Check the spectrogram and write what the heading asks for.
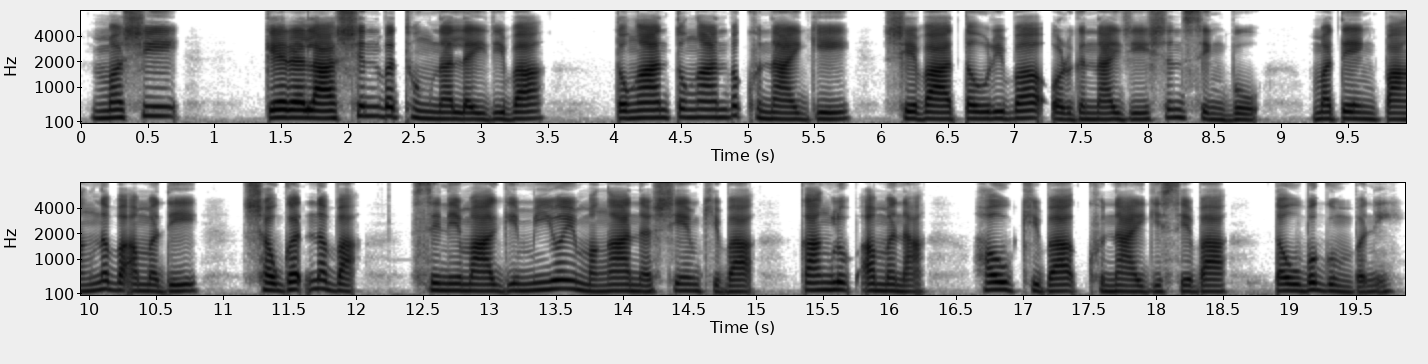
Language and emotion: Manipuri, neutral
